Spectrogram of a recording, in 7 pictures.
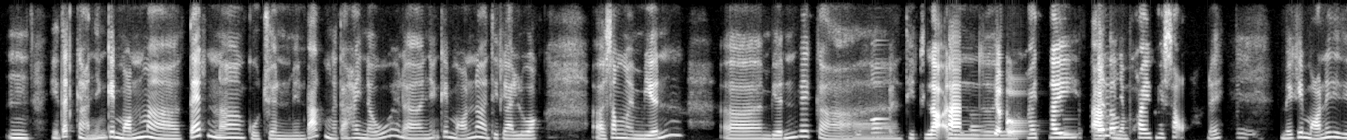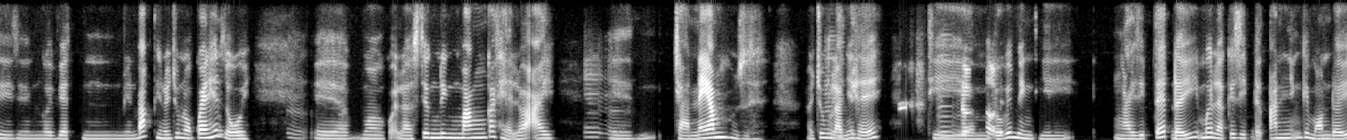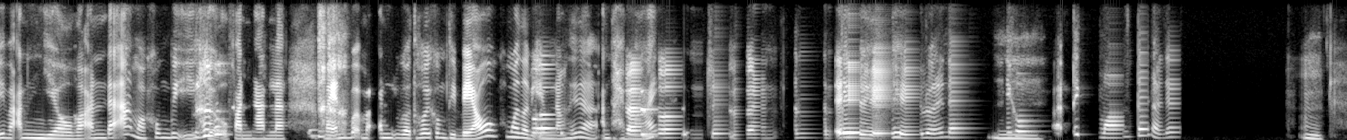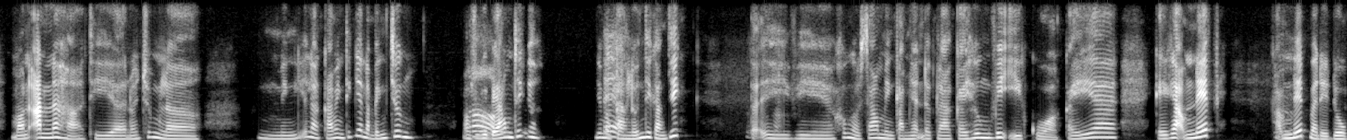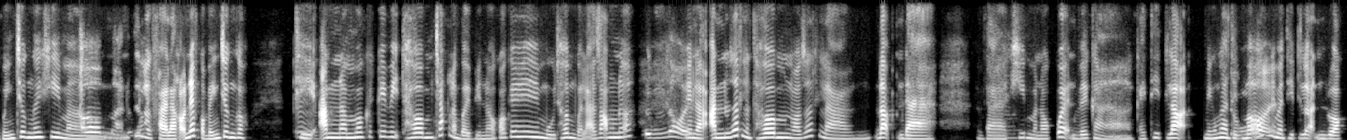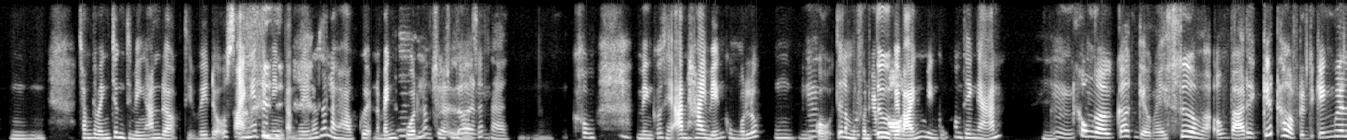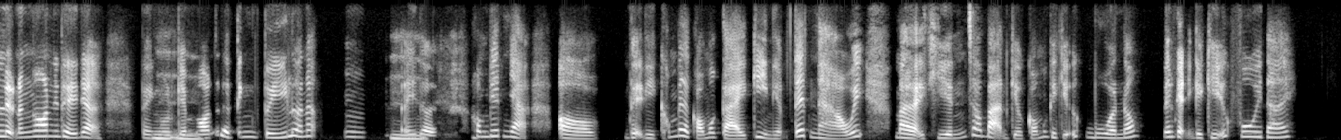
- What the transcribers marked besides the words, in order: other background noise; distorted speech; unintelligible speech; unintelligible speech; mechanical hum; unintelligible speech; other noise; unintelligible speech; tapping; unintelligible speech; laugh; unintelligible speech; static; laugh
- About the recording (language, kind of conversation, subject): Vietnamese, podcast, Kỷ ức Tết nào khiến bạn nhớ nhất?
